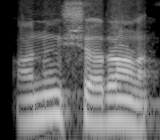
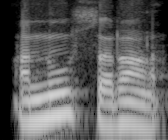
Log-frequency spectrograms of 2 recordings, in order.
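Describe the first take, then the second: First: अनुसरण said with sh, anu-sharan; wrong sibilant. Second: अनुसरण said with a clean s, anu-saran; correct sibilant. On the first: Teacher contrasting sha and sa, अनुसरण with sh. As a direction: put a sh in place of the s in अनुसरण. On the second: Teacher contrasting sha and sa, अनुसरण with s. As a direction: keep the plain s in अनुसरण. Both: Shown as a demonstration. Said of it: "शा और सा".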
